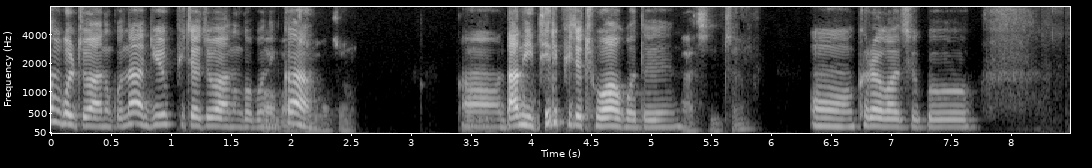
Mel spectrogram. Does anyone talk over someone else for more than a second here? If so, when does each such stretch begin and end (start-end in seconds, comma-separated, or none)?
none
